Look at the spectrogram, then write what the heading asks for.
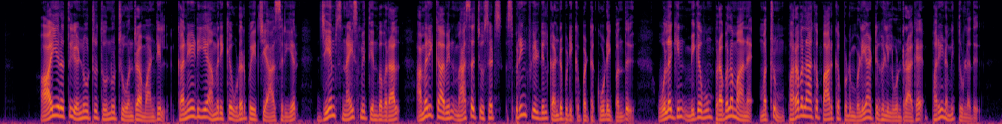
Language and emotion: Tamil, neutral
